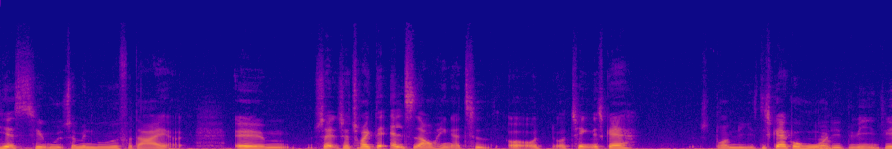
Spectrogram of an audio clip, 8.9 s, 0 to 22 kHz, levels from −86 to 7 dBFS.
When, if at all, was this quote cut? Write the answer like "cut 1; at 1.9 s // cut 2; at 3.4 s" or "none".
none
